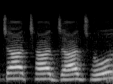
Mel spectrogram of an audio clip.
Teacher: च वर्ग को स्पर्श संघर्षी कहा जाता है।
